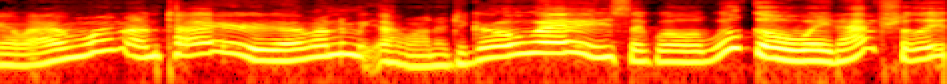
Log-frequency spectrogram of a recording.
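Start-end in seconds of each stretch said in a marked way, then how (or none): 0.0-3.0 loud, high-swooping whine; exasperated retold whining; whiny complaint. Retells whining to doctor. 3.3-4.7 lightly voiced brisk doctor; reply briskly, as if it's obvious; mildly smug quick answer; matter-of-fact doctor. Doctor's answer in retold exchange.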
